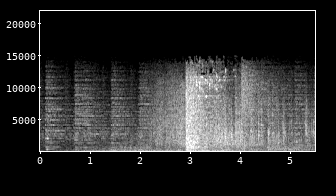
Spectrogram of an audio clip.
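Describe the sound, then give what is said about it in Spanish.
A V2 rocket explosion: a deep boom bursts out at the end of the missile's supersonic flight, rising out of a low, rumbling build-up and then fading into a long, rolling rumble. “Las V2 no se veían llegar. Sencillamente algo explotaba de pronto cuando terminaba su viaje supersónico.”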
